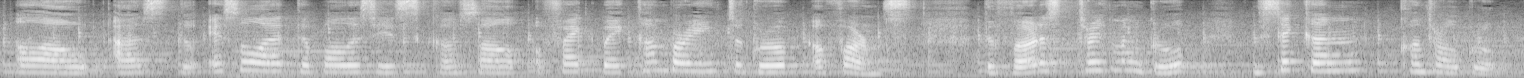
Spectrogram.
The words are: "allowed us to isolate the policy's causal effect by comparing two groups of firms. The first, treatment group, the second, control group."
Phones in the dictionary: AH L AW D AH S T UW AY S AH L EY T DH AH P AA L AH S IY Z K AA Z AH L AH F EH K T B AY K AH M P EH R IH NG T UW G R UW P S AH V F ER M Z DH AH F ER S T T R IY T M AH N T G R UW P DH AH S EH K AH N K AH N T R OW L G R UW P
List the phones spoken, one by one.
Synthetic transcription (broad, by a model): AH L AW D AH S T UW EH S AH L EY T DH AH P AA L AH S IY S K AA S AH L AH F EH K T B AY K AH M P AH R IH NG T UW G R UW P AH F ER M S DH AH F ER S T T R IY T M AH N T G R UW P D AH S EH K AH N K AH N T R OW L G R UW P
